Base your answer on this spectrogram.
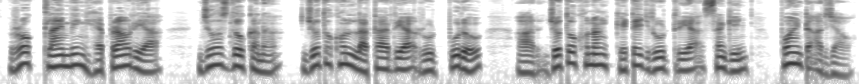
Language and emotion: Santali, neutral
